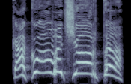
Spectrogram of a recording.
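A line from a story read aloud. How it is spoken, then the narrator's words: Yelled. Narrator (Russian): заорал Мирон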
